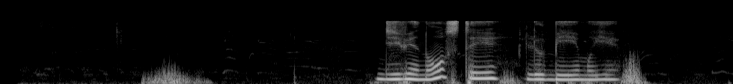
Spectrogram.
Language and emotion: Russian, sad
